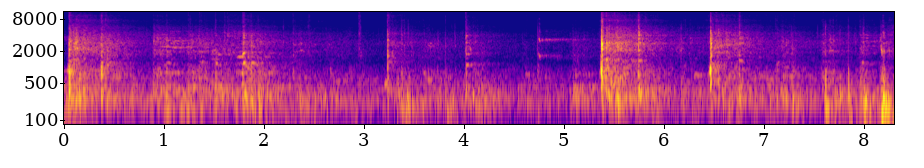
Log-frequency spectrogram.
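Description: Badminton rackets striking a shuttlecock back and forth in a rally, sharp hits at irregular intervals. The loudest come about five and a half and six and a half seconds in.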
